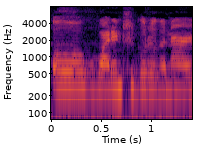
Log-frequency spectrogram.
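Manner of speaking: mock tone full of attitude. Retelling what the front office lady asked, mimicking someone giving attitude. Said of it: "She's like giving me attitude already".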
